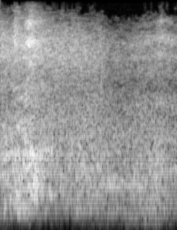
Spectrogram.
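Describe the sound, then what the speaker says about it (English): Large North Sea waves breaking on the beach at Hornsea, a loud continuous roar of surf with a swelling crash near the start, mixed with wind noise and no voices. "Those waves are huge."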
